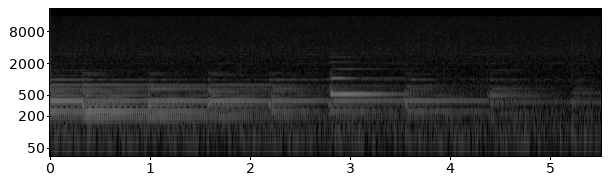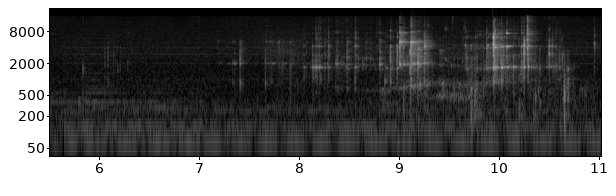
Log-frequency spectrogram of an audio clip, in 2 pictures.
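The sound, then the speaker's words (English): A short musical tone fades out, then about an inch of Stok coffee is poured into a cup with light clinks, the splashing growing louder and busier toward the end, with no talking. “you poured me about an inch of Stok coffee.”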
